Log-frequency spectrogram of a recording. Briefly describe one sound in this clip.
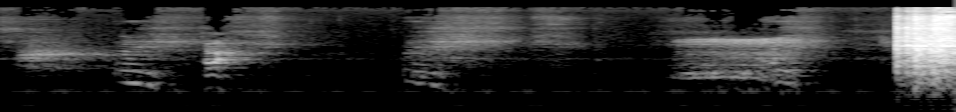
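A man strains and grunts while lifting.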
